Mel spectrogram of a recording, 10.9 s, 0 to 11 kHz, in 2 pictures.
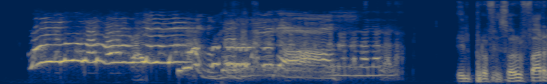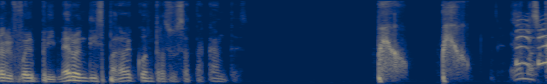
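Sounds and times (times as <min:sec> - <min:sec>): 
deafening crowd shouting and screaming with high-pitched wails: 0:00.3 - 0:03.6
laughter: 0:01.8 - 0:04.1
speech: 0:03.4 - 0:08.1, 0:10.6 - 0:10.9.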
